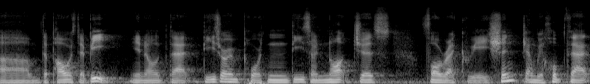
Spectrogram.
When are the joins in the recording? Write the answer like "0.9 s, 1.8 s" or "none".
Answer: none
